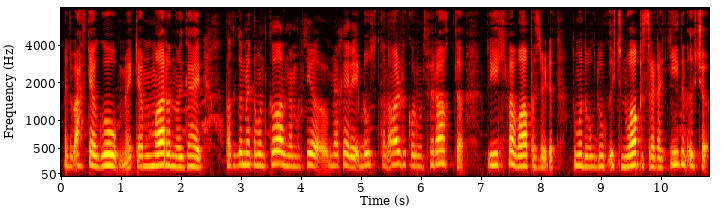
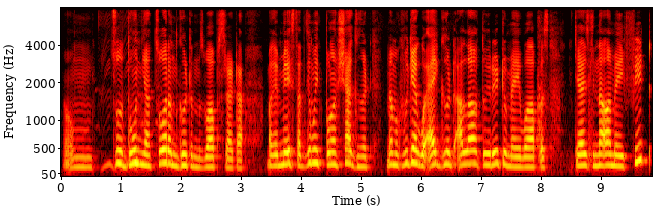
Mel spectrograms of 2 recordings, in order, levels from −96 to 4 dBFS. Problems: background sounds at intervals, background conversations at intervals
